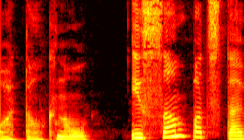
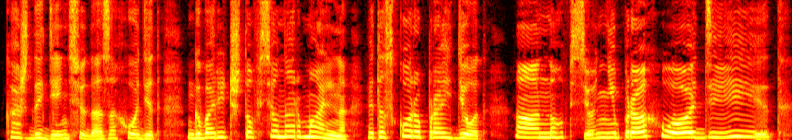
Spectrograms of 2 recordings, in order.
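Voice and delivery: tearful wailing; 7 semitones higher, 4 dB louder than usual. A narrator's reading. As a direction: whine it higher and higher, stretching the end. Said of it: "всхлипнула Юэ". (плаксиво, срываясь в причитание)

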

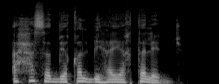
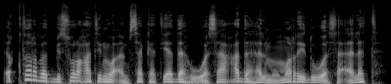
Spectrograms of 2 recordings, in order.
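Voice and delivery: usual speaking voice

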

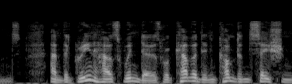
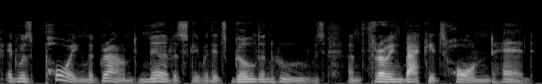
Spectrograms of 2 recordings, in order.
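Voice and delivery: usual speaking voice

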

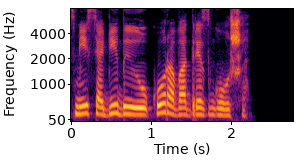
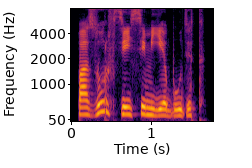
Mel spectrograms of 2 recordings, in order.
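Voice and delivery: usual speaking voice

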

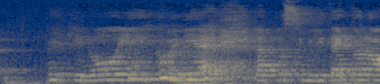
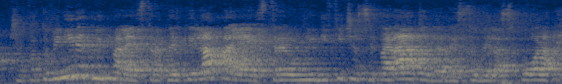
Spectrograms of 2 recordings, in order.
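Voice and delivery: ordinary talk, nothing marked

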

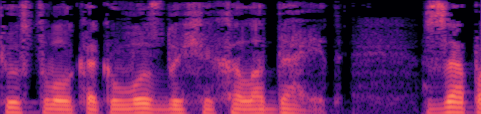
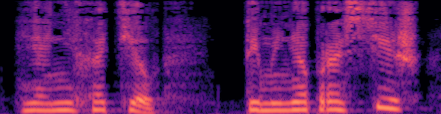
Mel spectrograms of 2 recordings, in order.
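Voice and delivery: lightly voiced sorry boy; apologetic boy; 8 semitones higher than usual. A narrator's reading. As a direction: ask forgiveness meekly.

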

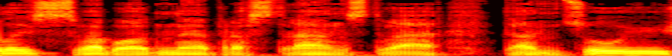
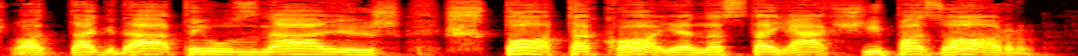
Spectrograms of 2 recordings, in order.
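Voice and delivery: loud, raised-pitch furious warning; angry threat; 7 semitones higher, 6 dB louder than usual. A narrator's reading. Father warns daughter about disgrace, furiously. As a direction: drive the threat home.

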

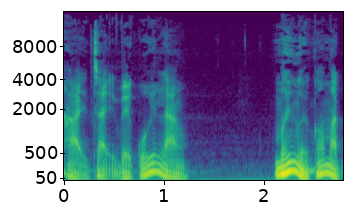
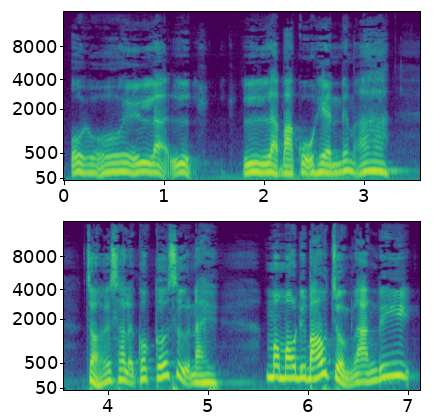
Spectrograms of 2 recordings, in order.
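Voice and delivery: high-pitched panic, building to a shout; alarmed cry rising in urgency; horrified villager; 6 semitones higher than usual. A narrator's reading. Villager finds a mangled body.

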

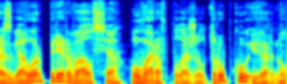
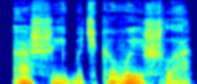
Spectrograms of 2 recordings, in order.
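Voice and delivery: hushed slow whisper, much softer; 2 semitones lower, 7 dB quieter, slower than usual. A narrator's reading. Напарник тихо шепчет товарищу вплотную, hushed whisper. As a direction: lean in close and breathe it out quietly. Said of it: "прошептал Уваров".

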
